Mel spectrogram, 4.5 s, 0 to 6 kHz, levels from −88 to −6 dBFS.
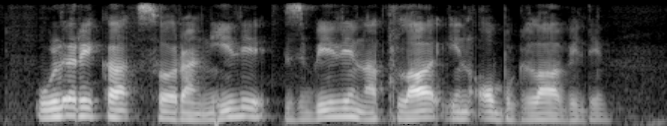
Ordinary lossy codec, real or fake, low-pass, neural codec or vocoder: none; fake; 5.4 kHz; vocoder, 22.05 kHz, 80 mel bands, Vocos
